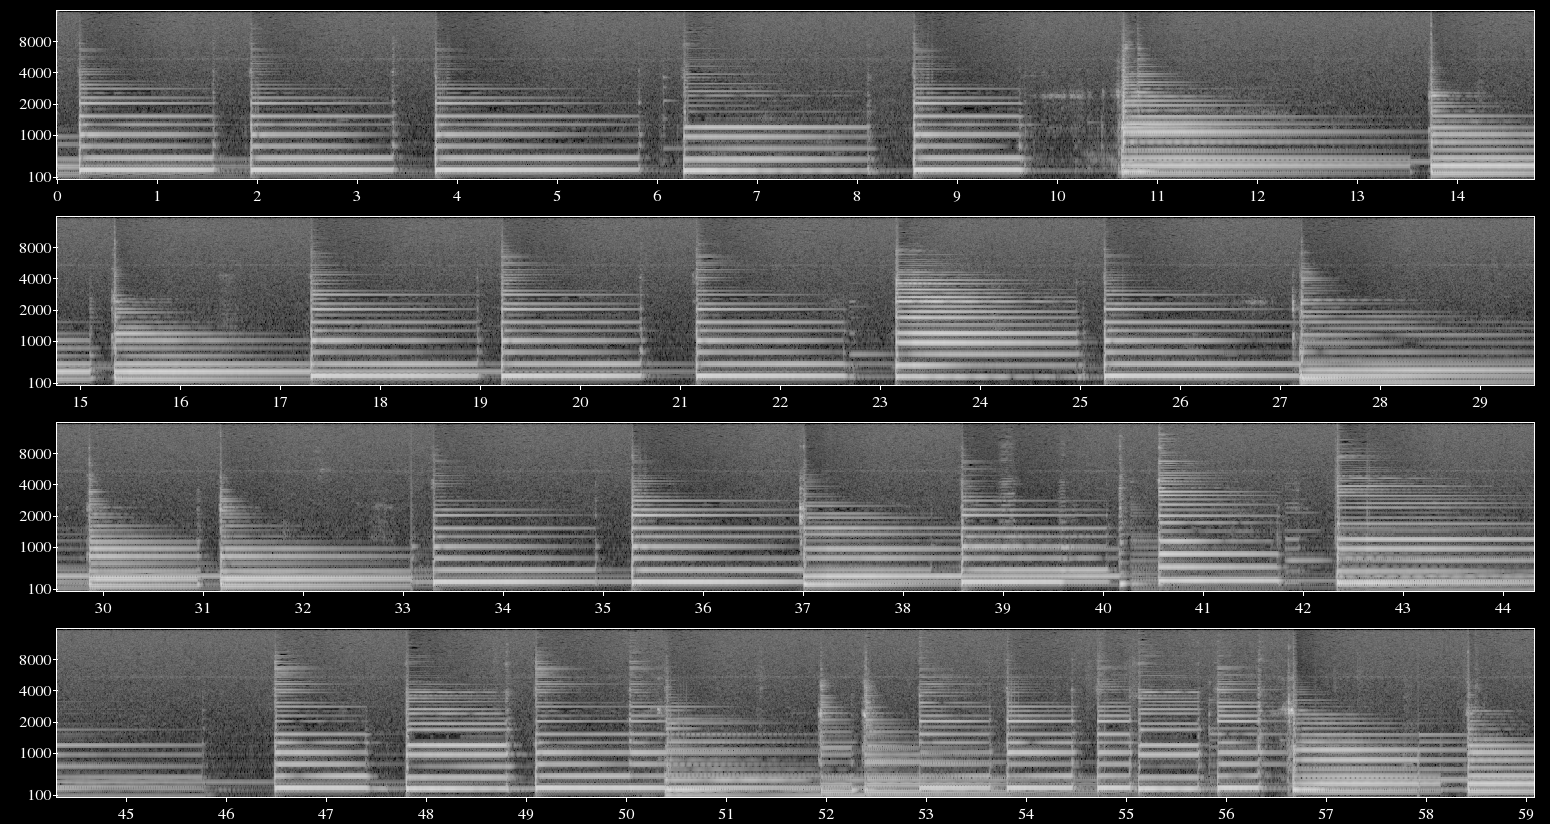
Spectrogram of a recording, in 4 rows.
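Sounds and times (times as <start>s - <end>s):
fingerpicked acoustic guitar: 0.0s - 59.0s.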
